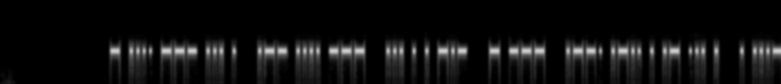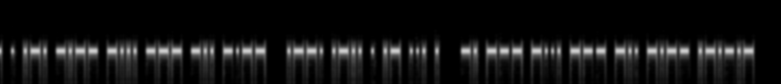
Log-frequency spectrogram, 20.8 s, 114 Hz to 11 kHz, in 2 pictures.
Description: Morse code, heard as a keyed tone, about 28 wpm, 700 Hz. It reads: THOSE WHO SEEK TO PLEASE EVERYBODY PLEASE NOBODY.
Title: Sentences from Top 1600 Words 28wpm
